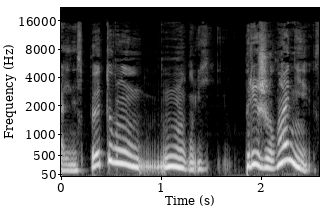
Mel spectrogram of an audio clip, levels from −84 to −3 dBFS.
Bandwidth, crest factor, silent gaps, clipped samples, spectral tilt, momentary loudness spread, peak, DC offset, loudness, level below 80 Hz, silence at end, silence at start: 16 kHz; 10 dB; none; under 0.1%; -6 dB/octave; 9 LU; -8 dBFS; under 0.1%; -17 LUFS; -50 dBFS; 0.1 s; 0 s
